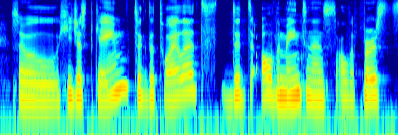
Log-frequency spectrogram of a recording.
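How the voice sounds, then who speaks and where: A woman with a Lithuanian accent, fairly high in pitch and fairly slow, on a very clean recording with a silent background. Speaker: content creator. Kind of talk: casual interview.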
